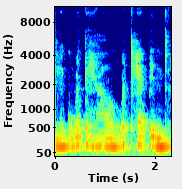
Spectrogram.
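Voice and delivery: usual speaking voice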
